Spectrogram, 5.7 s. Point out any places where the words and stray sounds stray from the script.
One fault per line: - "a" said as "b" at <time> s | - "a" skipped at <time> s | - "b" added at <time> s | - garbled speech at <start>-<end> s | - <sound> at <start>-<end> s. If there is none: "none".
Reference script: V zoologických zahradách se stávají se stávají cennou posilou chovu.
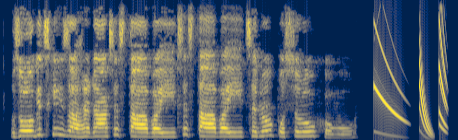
- chirp at 4.7-5.6 s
